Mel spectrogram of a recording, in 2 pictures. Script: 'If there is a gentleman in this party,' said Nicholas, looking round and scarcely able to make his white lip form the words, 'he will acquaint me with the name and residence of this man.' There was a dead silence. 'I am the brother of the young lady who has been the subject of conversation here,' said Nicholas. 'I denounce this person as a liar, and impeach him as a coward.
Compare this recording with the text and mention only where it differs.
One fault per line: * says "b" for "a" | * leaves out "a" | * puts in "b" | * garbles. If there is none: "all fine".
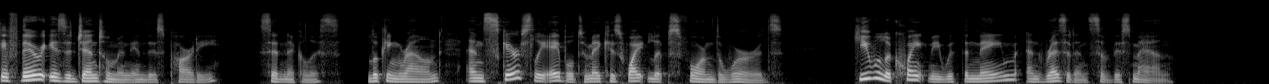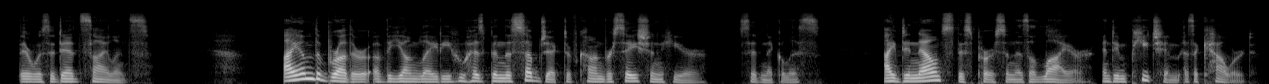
* says "lips" for "lip"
